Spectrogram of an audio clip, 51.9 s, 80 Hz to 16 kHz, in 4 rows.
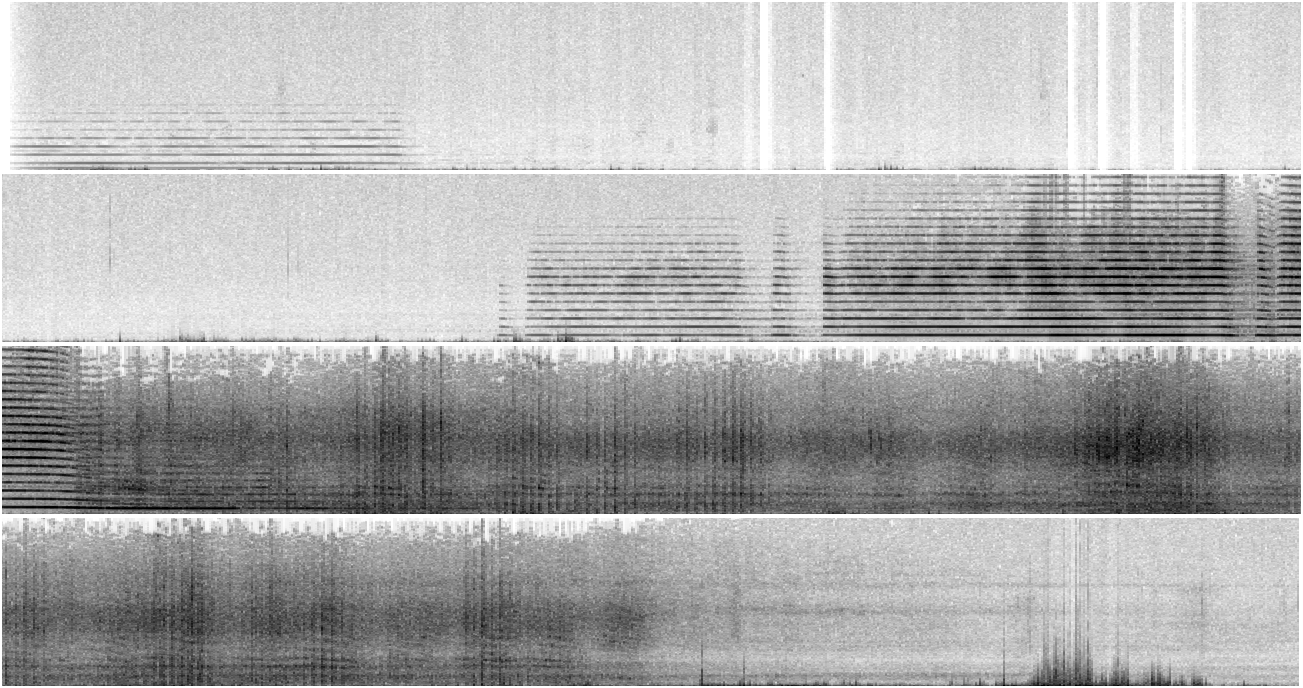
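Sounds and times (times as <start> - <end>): locomotive horn honking: 0.1 - 4.4, 17.9 - 32.8, 33.5 - 35.6
train coaches rushing and clattering: 26.8 - 46.2.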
